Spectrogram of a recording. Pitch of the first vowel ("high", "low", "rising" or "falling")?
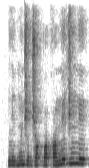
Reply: low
